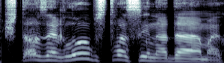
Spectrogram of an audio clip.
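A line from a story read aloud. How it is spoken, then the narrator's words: Loud laughter. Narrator (Belarusian): гучна засмяяўся спадар бабёр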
